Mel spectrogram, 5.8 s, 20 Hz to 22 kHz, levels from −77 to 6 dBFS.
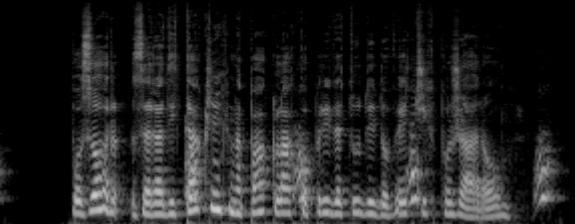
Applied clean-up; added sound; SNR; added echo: none; Bark; 11 dB; none.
